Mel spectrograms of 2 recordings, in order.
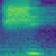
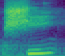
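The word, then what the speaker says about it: xi: Donc, là aussi, dans la numéro 9, la lettre I est prononcée I. Donc, c'est she. Ok? Après, je peux faire la précision que dans ce cas-là, le che, normalement, est prononcé plutôt palatalisé. Et donc, c'est she. Mais la prononciation she est aussi, donc, comme en anglais par exemple, she, est aussi acceptable.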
